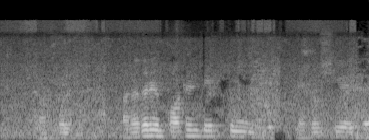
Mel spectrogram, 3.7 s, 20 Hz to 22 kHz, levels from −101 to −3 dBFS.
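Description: From 1.82 to 2.18 s the speech sags by about 5 dB over roughly a third of a second, then recovers. It happens again right at the end, 3.58 to 3.69 s, for about a tenth of a second. That's speech suppressed in double talk. The likely cause is the echo canceller hearing both ends at once, mistaking some of the talker for loudspeaker echo, and turning it down, so the sound briefly ducks.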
